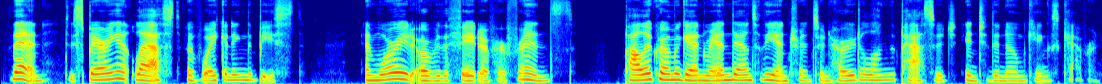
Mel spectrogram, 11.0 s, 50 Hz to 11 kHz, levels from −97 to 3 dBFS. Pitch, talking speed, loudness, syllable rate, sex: 205 Hz, 180 wpm, -22 LUFS, 5.4 syllables/s, female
